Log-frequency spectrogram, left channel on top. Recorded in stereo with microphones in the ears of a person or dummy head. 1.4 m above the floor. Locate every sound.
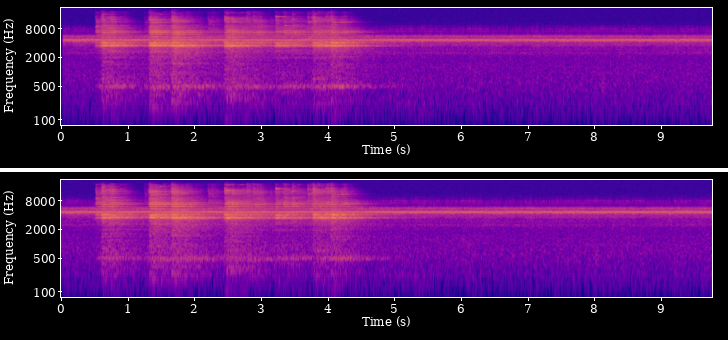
0.5 s a clink: 5° left (ahead or behind), 1.1 m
